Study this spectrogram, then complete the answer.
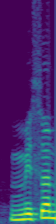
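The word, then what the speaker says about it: mission: अब मैं आपको बताता हूँ दोस्तों दूसरे सफिक्स वाले शब्द, जैसे मिशन शब्द के अंत में SSION आया है और यहाँ पर SSION का उच्चारण सन हुआ है, इसलिए इसे मिशन पढ़ा जाता है।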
